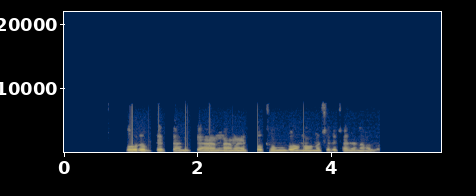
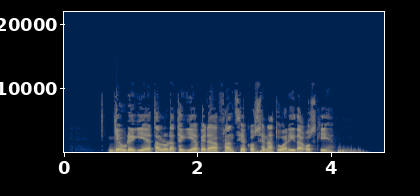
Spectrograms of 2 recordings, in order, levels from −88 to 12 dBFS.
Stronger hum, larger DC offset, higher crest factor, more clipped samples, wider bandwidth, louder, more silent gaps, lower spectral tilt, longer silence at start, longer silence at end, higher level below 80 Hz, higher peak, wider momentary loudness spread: neither; neither; about the same, 18 dB vs 18 dB; neither; second, 7.8 kHz vs 9.4 kHz; about the same, -19 LUFS vs -17 LUFS; first, 1.33-1.37 s, 2.76-2.88 s vs none; first, -7.5 dB/octave vs -5.5 dB/octave; first, 0.95 s vs 0.65 s; first, 0.95 s vs 0.5 s; about the same, -54 dBFS vs -52 dBFS; about the same, -2 dBFS vs 0 dBFS; about the same, 8 LU vs 8 LU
